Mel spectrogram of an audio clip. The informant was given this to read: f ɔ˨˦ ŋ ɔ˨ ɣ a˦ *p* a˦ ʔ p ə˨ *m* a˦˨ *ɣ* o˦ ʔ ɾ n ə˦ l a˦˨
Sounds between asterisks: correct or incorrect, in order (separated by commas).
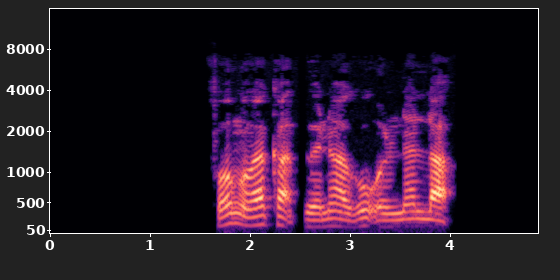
incorrect, incorrect, correct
